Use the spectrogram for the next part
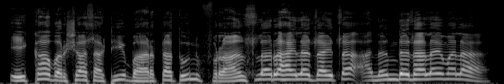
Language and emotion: Marathi, happy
